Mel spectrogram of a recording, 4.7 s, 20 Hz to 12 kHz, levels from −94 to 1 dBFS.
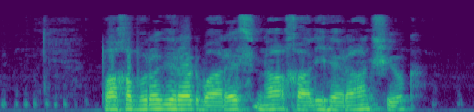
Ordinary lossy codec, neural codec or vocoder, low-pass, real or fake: MP3, 48 kbps; none; 7.2 kHz; real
